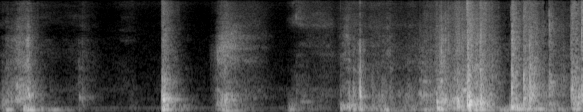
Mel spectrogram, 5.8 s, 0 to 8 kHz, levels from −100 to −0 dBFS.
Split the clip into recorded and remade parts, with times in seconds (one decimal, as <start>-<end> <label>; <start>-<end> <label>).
0.0-2.3 recorded; 2.3-3.8 remade; 3.8-4.3 recorded; 4.3-5.0 remade; 5.0-5.8 recorded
